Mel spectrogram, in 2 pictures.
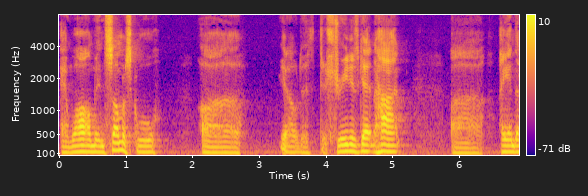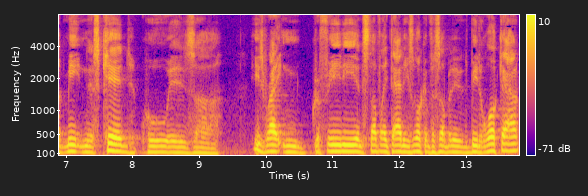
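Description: A man speaks at a moderate pace with a New York accent. His pitch is medium and his intonation fairly even. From Staten Island, New York City. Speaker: person in addiction recovery. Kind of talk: personal recovery story in interview.

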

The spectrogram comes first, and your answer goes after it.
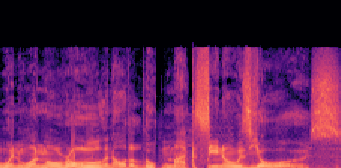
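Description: A booming put-on character voice from a man. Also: fairly low pitch for a man, fairly slow pace.

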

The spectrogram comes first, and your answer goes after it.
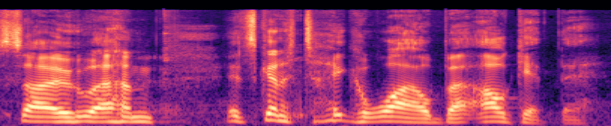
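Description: A man speaks in a dry sound with no echo at all. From New Zealand. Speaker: comedian. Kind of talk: interview.

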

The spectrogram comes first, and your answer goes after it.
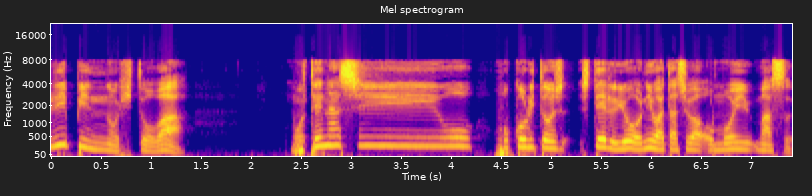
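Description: Here a man speaks at a high pitch with very wide pitch swings. His pace is fairly slow. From Japan, Nagoya. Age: 50s. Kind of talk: live-stream interview.

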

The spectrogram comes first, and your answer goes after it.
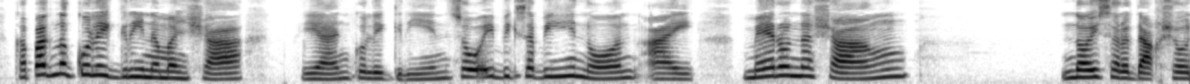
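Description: Fairly slow delivery with ordinary pitch variation on a very clean recording against a silent background. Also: woman. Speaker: content creator. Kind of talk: product review vlog. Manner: casual, chatty.

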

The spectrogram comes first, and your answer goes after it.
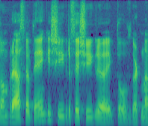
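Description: A man talks at a moderate pace with fairly even intonation, an ordinary speaking voice. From India, Kanpur, Uttar Pradesh; Uttar Pradesh, India. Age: 20s. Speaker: police officer. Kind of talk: interview. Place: office. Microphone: handheld.

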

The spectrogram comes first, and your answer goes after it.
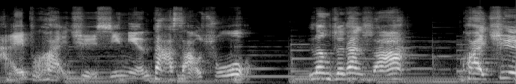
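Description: Over clear music in the background, a female-sounding voice performs a put-on character voice. It sits at a fairly high pitch and moves at a fairly slow pace. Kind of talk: comedic audio drama skit. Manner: scolding, impatient.

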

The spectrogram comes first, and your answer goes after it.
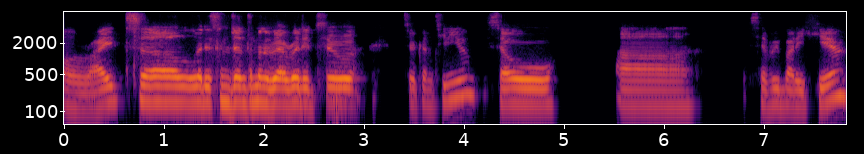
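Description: A man speaks at a fairly slow pace with fairly even intonation and a fairly high pitch. The background is quiet. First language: Russian. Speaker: webinar host and moderator; webinar host, moderator. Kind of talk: webinar moderation. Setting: video call. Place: home room. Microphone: video call.

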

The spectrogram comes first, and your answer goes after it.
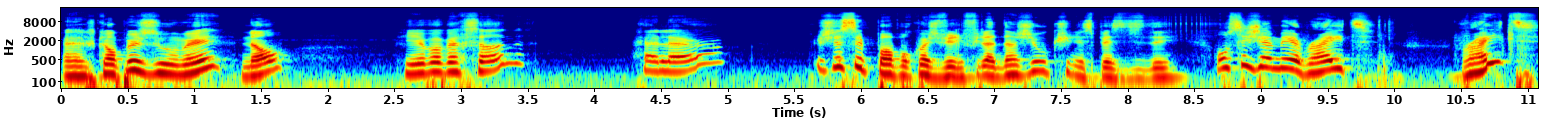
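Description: Over a quiet background, a man with a high pitch talks at a fairly slow pace, his pitch swinging very widely and his pauses long and frequent. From Quebec. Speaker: gaming youtuber. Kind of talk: let's play commentary. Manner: animated. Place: home room. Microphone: headset.

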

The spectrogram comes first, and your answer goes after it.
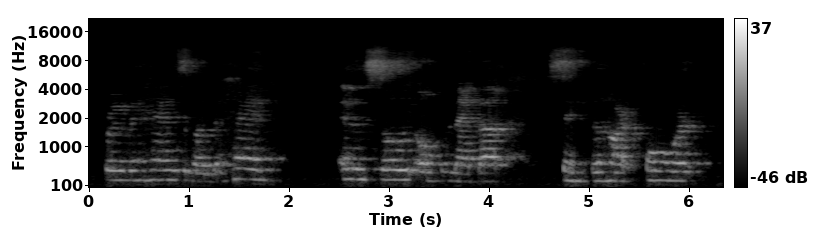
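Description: Audible room echo surrounds this woman's voice. Her pitch is fairly high and her intonation fairly even. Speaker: yoga instructor. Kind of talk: guided yoga class, calm spoken cues. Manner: calm, slow, soothing, even-paced instruction. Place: gym.

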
